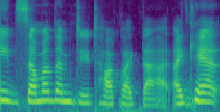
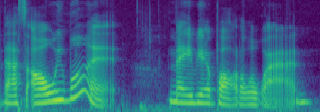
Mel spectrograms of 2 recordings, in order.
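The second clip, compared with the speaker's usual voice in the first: put-on Southern accent. Host jokes about Christmas wishes in a Southern accent. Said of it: "in my Southern accent".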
